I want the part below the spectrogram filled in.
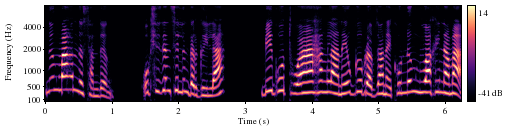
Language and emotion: Bodo, angry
